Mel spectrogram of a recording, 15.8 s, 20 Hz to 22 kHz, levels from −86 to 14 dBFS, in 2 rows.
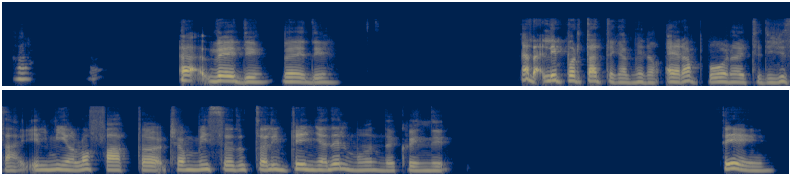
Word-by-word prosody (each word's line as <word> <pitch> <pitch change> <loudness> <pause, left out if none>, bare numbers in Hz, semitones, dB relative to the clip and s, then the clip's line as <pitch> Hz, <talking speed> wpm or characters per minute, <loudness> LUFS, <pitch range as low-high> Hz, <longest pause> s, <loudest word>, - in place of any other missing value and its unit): Ah 275 0 -5 1.5
eh - - +8
eh 370 - +4 0.2
vedi, 195 -5 +5 0.3
vedi. 165 -3 0 2.0
Vabbè, - - +6
l'importante 200 -4 +3
è - - -6
che - - -5
almeno 150 -1 -5
era 175 +4 +3
buono 165 0 0
e 155 - -2
tu 145 - -13
dici: 150 +5 -5
"Sai 150 -2 -5
il 175 0 -2
mio 175 -1 -1
l'ho 175 +5 0
fatto, 165 -4 0
ci 180 - -3
ho - - +3
messo 175 0 -2
tutto 175 +1 -2
l'impegno 175 0 +1
del 200 +2 0
mondo 160 -2 -6
e 145 - -4
quindi". 150 +1 -5 2.7
Sì. 155 -9 +2
170 Hz, 115 wpm, -24 LUFS, 155-185 Hz, 2.7 s, eh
